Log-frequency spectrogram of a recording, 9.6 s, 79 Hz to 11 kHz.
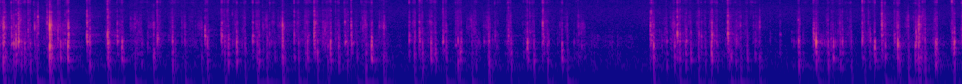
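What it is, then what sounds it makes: Mechanical keyboard with tall plastic keycaps. Fingertips of both hands type on a compact 68-key mechanical keyboard, a NiZ Plum Atom 68 with a white plastic case and tall purple and yellow Domikey Gas Attack SA plastic keycaps, resting on a desk pad. Quick, clacky keystrokes come in steady bursts with a mid-pitched, hollow plastic tone. There is a short pause near the six-second mark before typing resumes.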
